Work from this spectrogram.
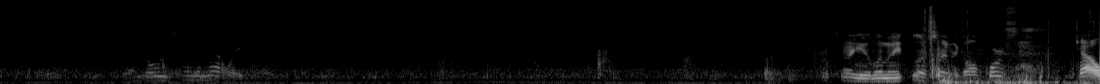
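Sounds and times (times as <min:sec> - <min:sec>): footsteps on grass: 0:04.4 - 0:08.5.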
